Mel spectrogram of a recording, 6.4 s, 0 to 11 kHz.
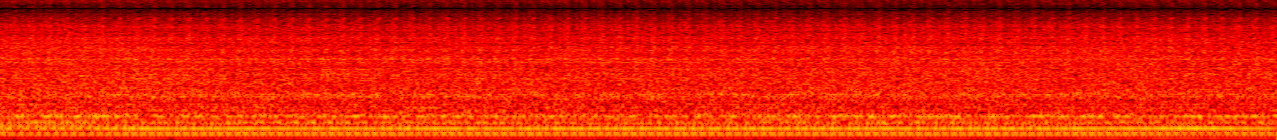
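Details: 1989 Volkswagen Cabriolet just started after sitting over 2 years, new engine wire harness fitted: steady, even idle, constant low hum, no misses or knocks; running smoothly with great oil pressure.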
